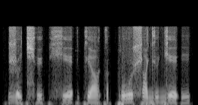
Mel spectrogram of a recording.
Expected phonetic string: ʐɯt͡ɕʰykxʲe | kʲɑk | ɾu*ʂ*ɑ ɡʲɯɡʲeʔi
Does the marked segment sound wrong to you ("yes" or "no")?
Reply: no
